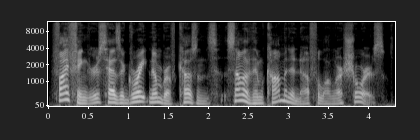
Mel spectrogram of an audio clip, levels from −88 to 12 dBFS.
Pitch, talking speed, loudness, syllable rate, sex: 150 Hz, 220 wpm, -19 LUFS, 5.7 syllables/s, male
